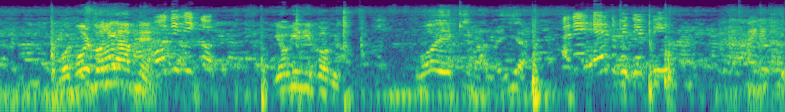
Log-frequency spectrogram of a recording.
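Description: Several men talk and laugh nearby.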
